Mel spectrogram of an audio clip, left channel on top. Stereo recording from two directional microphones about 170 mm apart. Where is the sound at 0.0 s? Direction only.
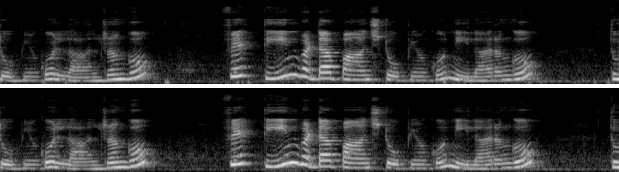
10° left (ahead or behind).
